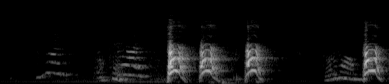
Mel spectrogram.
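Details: Post-bath frenzy of a female Corgi indoors, helmet camera on the floor: soft whines and voice-like sounds, then three rapid loud barks in a burst and a final bark after a brief gap.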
